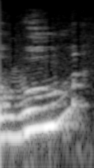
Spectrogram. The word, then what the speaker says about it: womb: say who or whom this b is also silent so womb is part of a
